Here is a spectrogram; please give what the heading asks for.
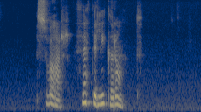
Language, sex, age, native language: Icelandic, female, 50-59, Icelandic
